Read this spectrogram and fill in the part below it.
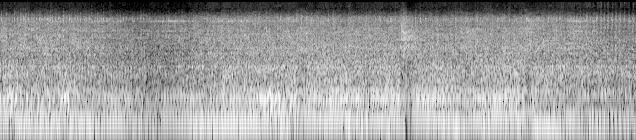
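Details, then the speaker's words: Rototiller engine installed in a mini four-wheeler: the buzzy little single thumps along unevenly with an occasional sharp backfire pop. Owner suspects a bad gasket between the carburetor and head; cause unconfirmed. "yeah the car r doesn't work quite right and you hear it backfiring and all that stuff"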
